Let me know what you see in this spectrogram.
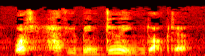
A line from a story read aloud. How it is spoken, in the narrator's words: cried Mrs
